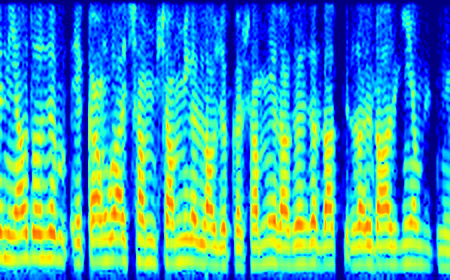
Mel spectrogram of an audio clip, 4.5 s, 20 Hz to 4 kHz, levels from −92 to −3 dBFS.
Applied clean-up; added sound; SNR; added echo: none; none; none; none.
